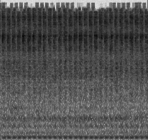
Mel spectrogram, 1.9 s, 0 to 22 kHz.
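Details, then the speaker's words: Yamaha All New NMAX 155 at idle: a fast, steady ticking rattle like a sewing machine from a loose cam chain. The cam chain tensioner spring has likely broken or come off its seat; the fix is replacing the tensioner. "Dia bunyinya seperti suara mesin jahit."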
